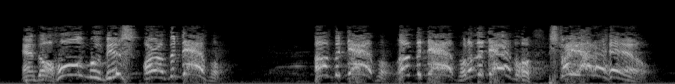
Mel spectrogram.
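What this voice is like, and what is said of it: Screaming preacher. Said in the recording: “I'm not screaming up here as an old idiot. I'm screaming up here”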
